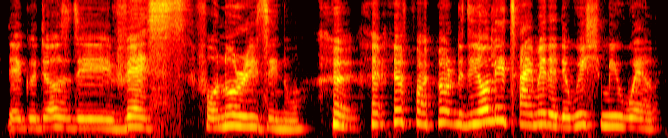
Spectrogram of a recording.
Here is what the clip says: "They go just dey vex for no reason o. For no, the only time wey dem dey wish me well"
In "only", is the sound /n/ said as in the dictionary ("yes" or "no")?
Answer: yes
